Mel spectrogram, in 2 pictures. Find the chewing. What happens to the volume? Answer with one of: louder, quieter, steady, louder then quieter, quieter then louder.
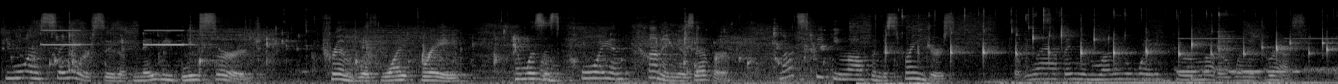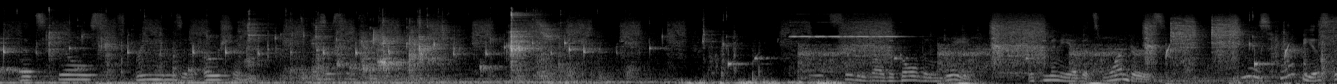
louder.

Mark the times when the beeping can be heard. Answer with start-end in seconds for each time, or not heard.
0.4-1.9, 11.8-13.7, 21.2-22.4.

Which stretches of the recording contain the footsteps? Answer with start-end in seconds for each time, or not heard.
not heard.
